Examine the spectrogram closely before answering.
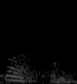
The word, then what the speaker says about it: Gaura: No, the second time you said like Guru and it's Gaura.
